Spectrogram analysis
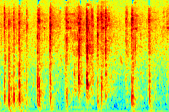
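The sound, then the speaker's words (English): Horse hooves clip-clop on a horse with a loose shoe, a quick, uneven run of many hollow knocking steps at a moderate level. “that horse of yours has got a loose shoe, ain't he”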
